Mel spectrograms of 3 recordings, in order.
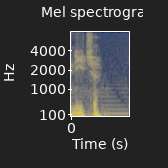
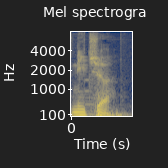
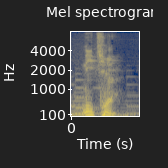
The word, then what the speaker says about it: Nietzsche: Yeah, actually, you know, Kenny Paul, heavily influenced by the works of Jung and Nietzsche. – Yeah, it's just great. – I hate to correct you on the pronunciation. It's Nietzsche. Nietzsche.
